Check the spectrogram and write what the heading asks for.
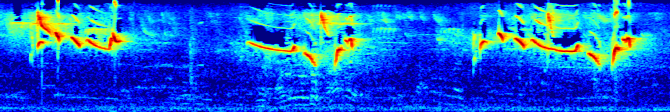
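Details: Oriental magpie-robin singing in lively, chattering style: three bursts of clear whistled phrases, each opening high then sliding down into a drawn-out falling whistle, separated by pauses of about one and a half seconds.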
